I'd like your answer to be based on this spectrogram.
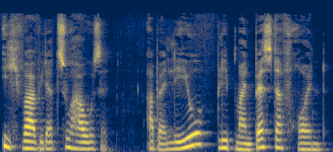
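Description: A woman narrating a children's story in the first person of a dog, in a gentle storytelling manner. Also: on the low side, unhurried. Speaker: audiobook narrator.

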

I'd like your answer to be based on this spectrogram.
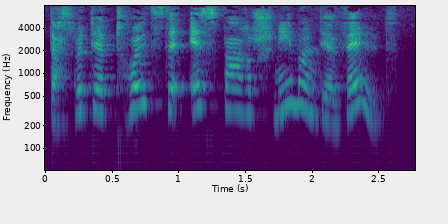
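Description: A woman voicing an excitable little boy hedgehog in a storybook, bubbly and eager. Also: unhurried. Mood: gleeful. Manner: bubbly, eager, high-spirited.

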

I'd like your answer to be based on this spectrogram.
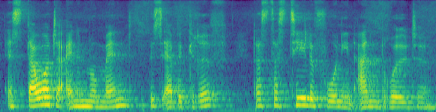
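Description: A woman reading a children's story aloud in a calm, even manner. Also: sits low, moderate pace. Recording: roomy echo.

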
